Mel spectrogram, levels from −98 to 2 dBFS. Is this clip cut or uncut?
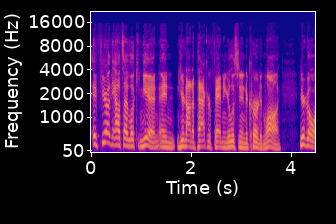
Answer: uncut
